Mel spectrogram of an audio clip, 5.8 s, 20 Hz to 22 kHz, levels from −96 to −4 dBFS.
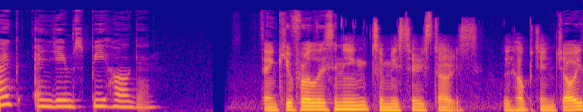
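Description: Right after "you for", at about 3.36 s, there's a Bluetooth SBC bit pool drop lasting until 5.50 s. The link got squeezed, so the encoder starved the upper sub-bands. Speech goes dull and gritty, which fits a fall from bit pool 31 to about 10, near 77 kbps.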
